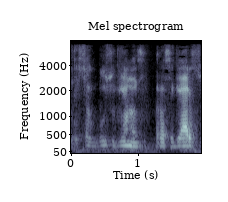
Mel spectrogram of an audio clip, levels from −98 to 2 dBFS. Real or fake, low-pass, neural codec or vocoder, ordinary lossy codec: fake; 7.2 kHz; codec, 24 kHz, 6 kbps, HILCodec; MP3, 48 kbps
